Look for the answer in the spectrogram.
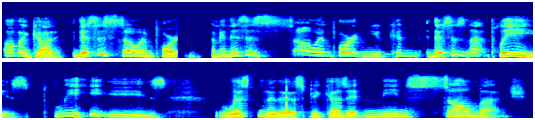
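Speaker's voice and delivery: high, pitch-lifted, emotional gush; excited, pleading delivery that rises high then slows on the last line. Shown as a demonstration. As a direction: pour feeling into every word, begging them to listen. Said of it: "But if I go".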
